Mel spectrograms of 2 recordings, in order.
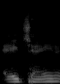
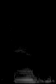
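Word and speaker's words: Achane: whatever yeah and yeah everybody's been saying achain it's yeah achan Devon aan Kenneth Walker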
